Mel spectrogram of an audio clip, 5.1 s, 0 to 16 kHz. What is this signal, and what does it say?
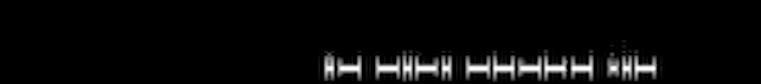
Morse code, heard as a keyed tone, about 28 wpm, 700 Hz. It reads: AC0U
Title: USA Call Signs - 4 Characters - 28wpm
